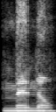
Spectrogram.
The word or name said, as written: meno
